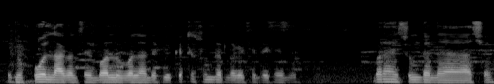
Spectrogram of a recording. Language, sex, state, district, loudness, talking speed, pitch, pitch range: Maithili, male, Bihar, Samastipur, -30 LUFS, 230 wpm, 105 Hz, 105-110 Hz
